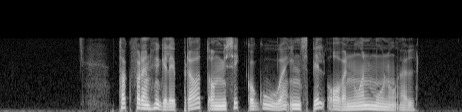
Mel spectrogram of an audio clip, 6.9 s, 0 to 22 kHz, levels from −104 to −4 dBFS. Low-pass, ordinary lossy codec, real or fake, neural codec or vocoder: 5.4 kHz; none; real; none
